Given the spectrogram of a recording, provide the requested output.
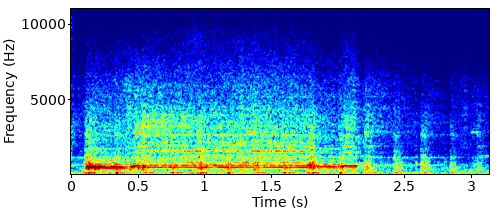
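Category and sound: vehicle, steam train whistle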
